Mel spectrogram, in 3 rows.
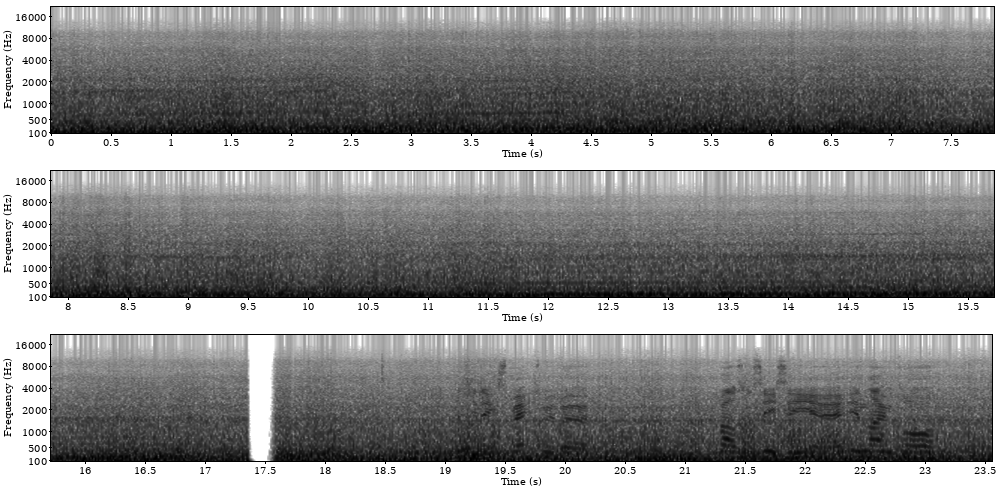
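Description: A Yamaha R1 inline-four motorcycle engine drones steadily while cruising at about 40 mph in second gear, under heavy wind buffeting, with one brief dropout late on.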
